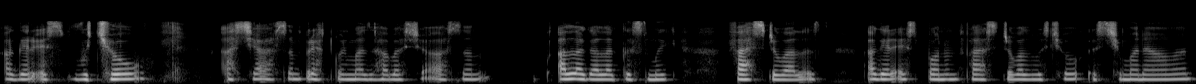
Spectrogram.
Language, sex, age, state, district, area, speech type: Kashmiri, female, 18-30, Jammu and Kashmir, Shopian, rural, spontaneous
